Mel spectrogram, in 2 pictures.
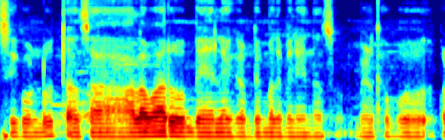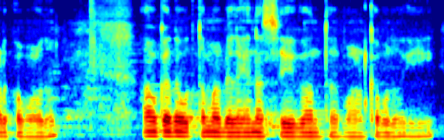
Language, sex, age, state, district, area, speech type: Kannada, male, 30-45, Karnataka, Hassan, rural, spontaneous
